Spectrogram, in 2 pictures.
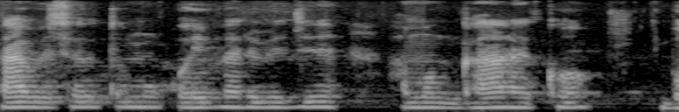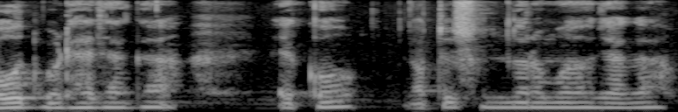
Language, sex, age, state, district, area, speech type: Odia, male, 18-30, Odisha, Rayagada, urban, spontaneous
